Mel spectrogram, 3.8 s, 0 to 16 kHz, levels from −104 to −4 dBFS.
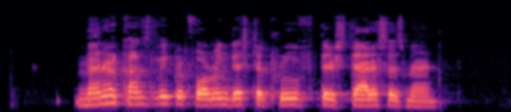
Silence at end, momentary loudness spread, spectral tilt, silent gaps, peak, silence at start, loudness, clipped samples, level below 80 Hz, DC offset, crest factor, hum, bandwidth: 0.6 s; 7 LU; -6 dB/octave; none; -14 dBFS; 0.6 s; -30 LUFS; under 0.1%; -88 dBFS; under 0.1%; 16 dB; none; 9.6 kHz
